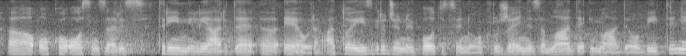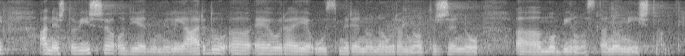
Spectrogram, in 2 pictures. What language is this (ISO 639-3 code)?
hrv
